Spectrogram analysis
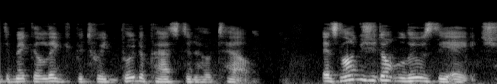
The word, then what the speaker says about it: Budapest: In English, we pronounce it Budapest.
